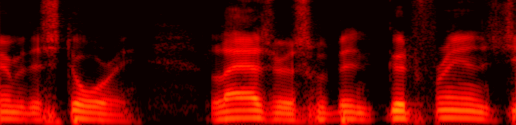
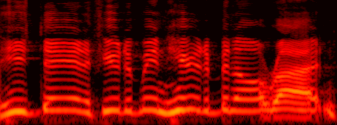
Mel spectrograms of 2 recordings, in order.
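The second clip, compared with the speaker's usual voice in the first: high-pitched lament at normal volume; retold complaint; 10 semitones higher than usual. Martha tells Jesus her brother died, high complaining.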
